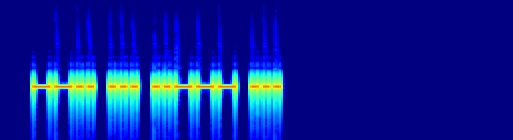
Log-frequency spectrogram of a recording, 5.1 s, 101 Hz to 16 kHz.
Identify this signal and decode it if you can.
Morse code, heard as a keyed tone, about 22 wpm, 700 Hz. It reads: ZS2S
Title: DXCC-100 Call Signs - 4 Characters - Repeated 2x - 22wpm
